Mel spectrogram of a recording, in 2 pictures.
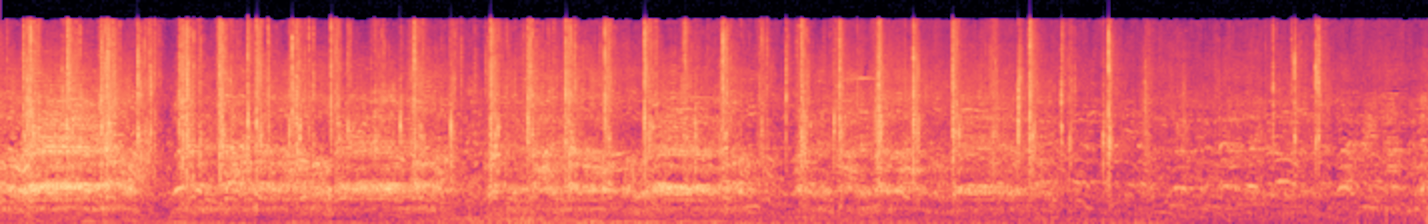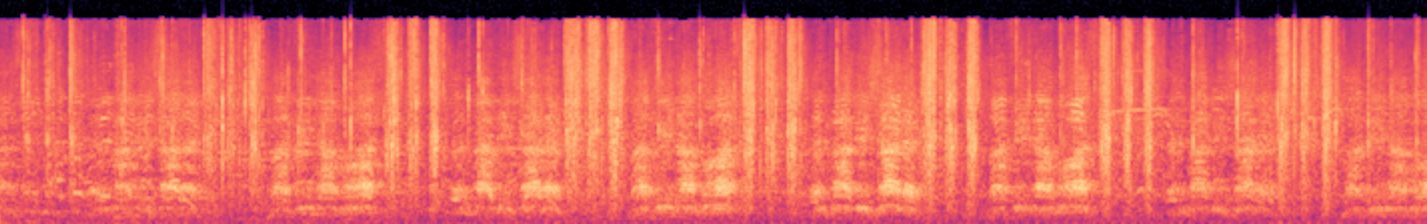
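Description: A large crowd of men chants loudly in rhythm outdoors.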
